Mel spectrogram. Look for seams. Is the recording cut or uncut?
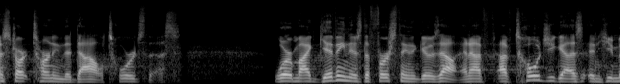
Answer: uncut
